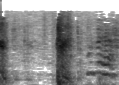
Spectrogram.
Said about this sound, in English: It's locked. But the door's flimsy. I'll break it.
